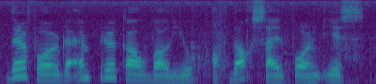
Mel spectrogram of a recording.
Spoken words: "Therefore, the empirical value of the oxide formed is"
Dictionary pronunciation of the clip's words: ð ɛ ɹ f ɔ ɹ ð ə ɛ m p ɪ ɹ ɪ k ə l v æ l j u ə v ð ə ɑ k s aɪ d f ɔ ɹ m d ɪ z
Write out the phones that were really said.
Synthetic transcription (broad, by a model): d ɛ ɹ f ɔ ɹ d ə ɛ m p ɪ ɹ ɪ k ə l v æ l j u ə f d ɑ k s aɪ d f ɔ ɹ m ɪ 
